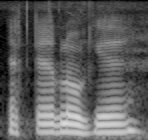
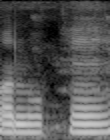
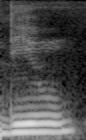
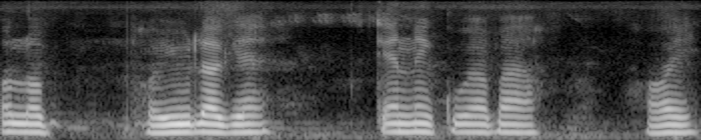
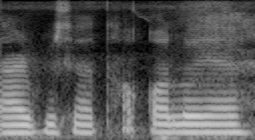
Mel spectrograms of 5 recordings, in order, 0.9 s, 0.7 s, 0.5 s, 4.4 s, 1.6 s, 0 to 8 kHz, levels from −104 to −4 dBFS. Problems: background sounds at intervals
